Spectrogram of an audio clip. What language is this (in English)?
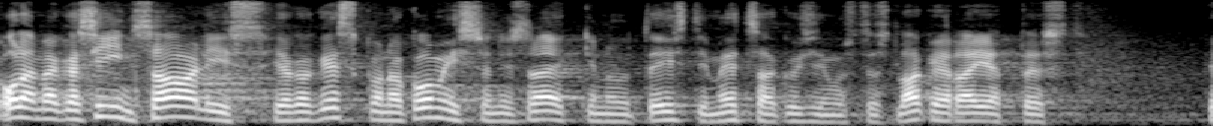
Estonian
